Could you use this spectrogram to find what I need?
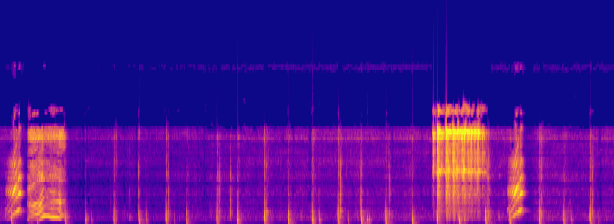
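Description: Footsteps tap at a steady pace in a game on a tablet speaker.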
